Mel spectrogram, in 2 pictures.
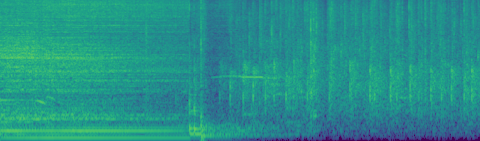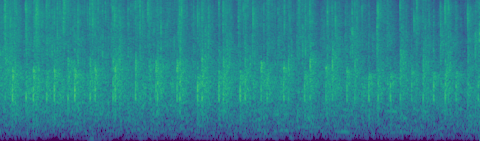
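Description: An electric guitar plays chords.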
